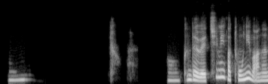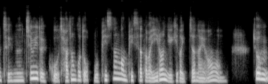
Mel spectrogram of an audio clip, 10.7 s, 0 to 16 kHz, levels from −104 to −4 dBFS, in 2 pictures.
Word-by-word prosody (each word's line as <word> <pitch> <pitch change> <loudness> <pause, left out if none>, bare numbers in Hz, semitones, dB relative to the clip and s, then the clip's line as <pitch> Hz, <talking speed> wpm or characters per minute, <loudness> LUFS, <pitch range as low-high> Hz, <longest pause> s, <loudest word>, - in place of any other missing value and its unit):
어. 185 +2 -9 2.8
어 165 0 -8
근데 200 -1 +2
왜 155 -2 +6
취미가 310 - +1
돈이 215 +6 +4
많은 170 -2 0
드는 160 +1 -4
취미도 255 -6 +3
있고 145 - -4
자전거도 180 +3 -1
없고 145 -3 -7
비싼 240 - 0
건 205 -4 +2
비싸다 170 -2 -1
막 150 - -1
이런 195 +9 +3
얘기가 135 +2 -3
있잖아요. 150 +3 -3 0.6
좀 240 -2 +4
175 Hz, 235 characters per minute, -25 LUFS, 155-205 Hz, 2.8 s, 왜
